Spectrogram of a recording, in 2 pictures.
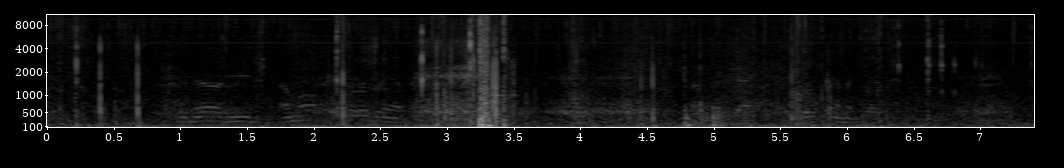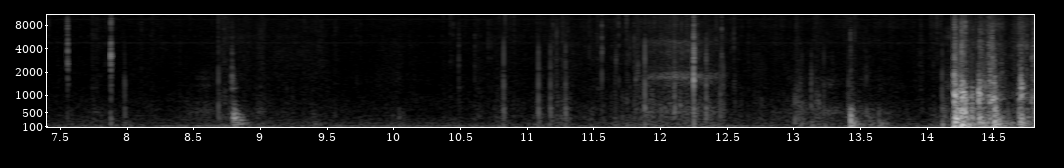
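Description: Quiet handling sounds while a hook is worked out of a fish with needle-nose pliers: a few scattered clicks and knocks, the loudest about three seconds in, with faint voices in the background.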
